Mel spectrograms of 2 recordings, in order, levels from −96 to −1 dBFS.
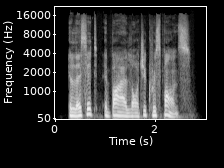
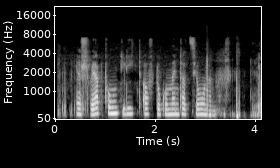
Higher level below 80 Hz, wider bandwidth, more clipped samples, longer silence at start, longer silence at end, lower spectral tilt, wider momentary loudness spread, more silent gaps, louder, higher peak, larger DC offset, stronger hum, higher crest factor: about the same, -48 dBFS vs -50 dBFS; first, 16.5 kHz vs 7.2 kHz; neither; about the same, 0.3 s vs 0.4 s; first, 0.35 s vs 0 s; second, -5.5 dB/octave vs -7.5 dB/octave; about the same, 8 LU vs 10 LU; neither; first, -14 LUFS vs -18 LUFS; about the same, 0 dBFS vs 0 dBFS; neither; neither; about the same, 14 dB vs 18 dB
